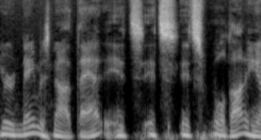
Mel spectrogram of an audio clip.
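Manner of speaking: ordinary delivery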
